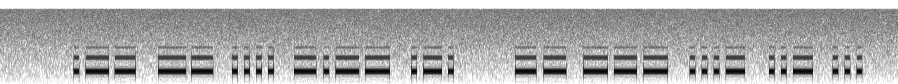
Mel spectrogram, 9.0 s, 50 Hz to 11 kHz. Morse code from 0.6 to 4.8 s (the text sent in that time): WMHYR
